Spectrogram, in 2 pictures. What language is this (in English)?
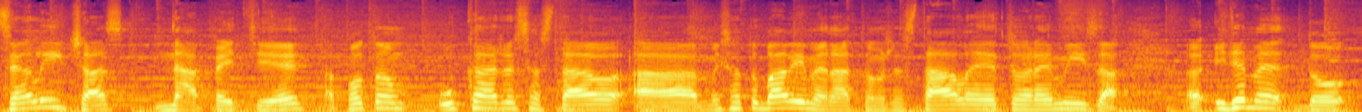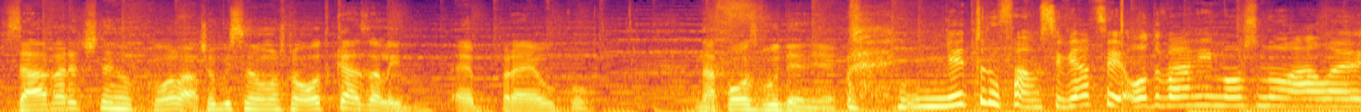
Slovak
